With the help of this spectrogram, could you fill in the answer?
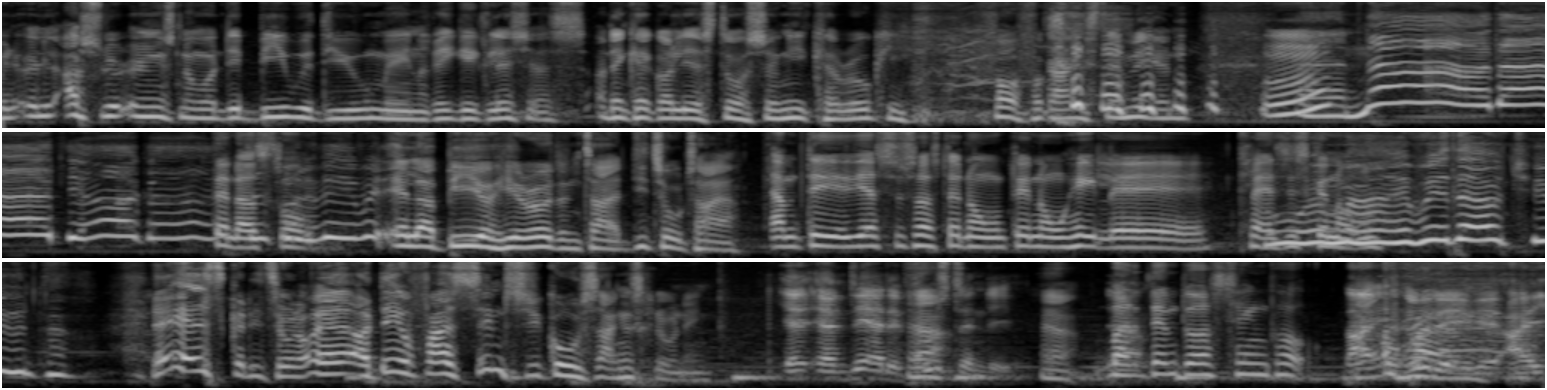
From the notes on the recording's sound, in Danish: Live fra Midtfynspladsen. Bassen pumper på Midtfyns pladsen og stemningen er i top. Der er autentisk festivalstemning i vores podcast-vogn.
